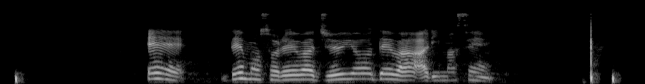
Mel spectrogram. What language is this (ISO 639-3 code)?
jpn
